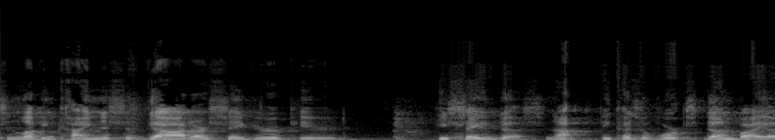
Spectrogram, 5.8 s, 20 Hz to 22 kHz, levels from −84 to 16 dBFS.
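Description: A short piece of audio shifts to an adaptive stream at a lower bitrate from 2.75 s to the end at 5.82 s. The sound takes on more codec artefacts, consistent with a drop from roughly 64 to 24 kbit/s Opus as the connection slowed. Unlike packet loss, there is no gap or glitch. The quality switches abruptly and then holds steady, rather than degrading gradually or dulling evenly throughout.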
